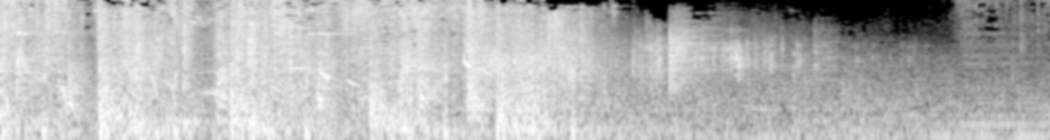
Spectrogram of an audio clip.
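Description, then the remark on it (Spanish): Loud bursts of gunfire tear through a house as window glass shatters and objects in the house crash and break, a dense chaotic barrage that gradually thins into scattered debris and rumble. “Los cristales de las ventanas se rompen. Los disparos rompen varios objetos de la casa.”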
